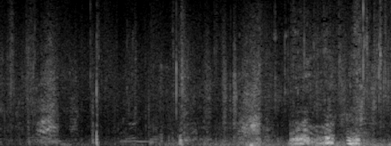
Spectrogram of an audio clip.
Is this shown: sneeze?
no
